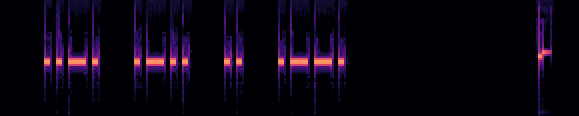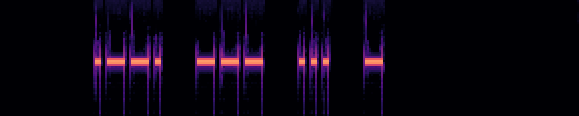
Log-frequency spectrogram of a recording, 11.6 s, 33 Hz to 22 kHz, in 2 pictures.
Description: Morse code, heard as a keyed tone, about 20 wpm, spaced as for 14 wpm, 700 Hz. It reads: FLIP POST
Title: 153 Lesson 25f - Letter p - Words 20wpm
